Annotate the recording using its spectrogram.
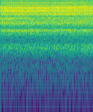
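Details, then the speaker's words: High-speed dental handpiece with an Axis Zir-Cut diamond bur, moved in circular motions, adjusting the bite on a cemented porcelain restoration after cementation; steady loud high-pitched whine with hiss. "and then just carry our Diamond bur the Zer cut in this case kind of a circular motion to maintain the natural tuth Anatomy"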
